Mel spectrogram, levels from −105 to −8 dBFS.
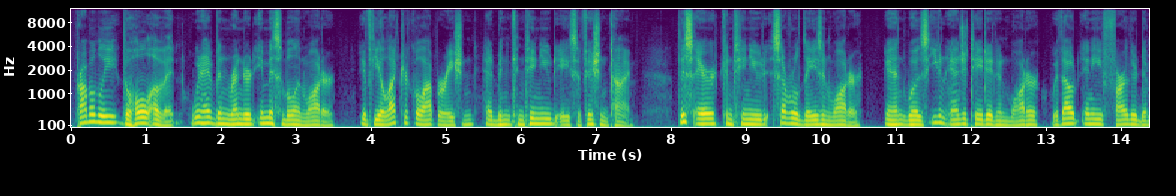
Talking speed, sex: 165 wpm, male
